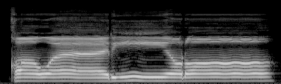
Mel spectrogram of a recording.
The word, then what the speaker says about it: قَوَارِيرَ: So if we stopped at these 2 words, we will pronounce the alif in the first, but not in the second. وَأَكْوَابٍ كَانَتْ قَوَارِيرَ قَوَارِير.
